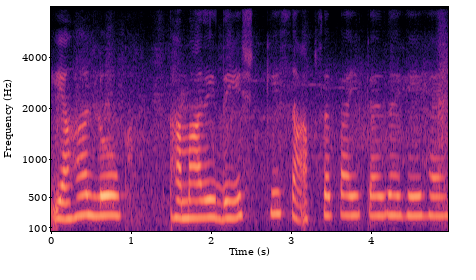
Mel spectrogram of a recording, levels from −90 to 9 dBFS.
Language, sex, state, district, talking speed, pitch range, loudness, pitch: Hindi, female, Maharashtra, Gondia, 120 wpm, 235-260 Hz, -16 LUFS, 255 Hz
